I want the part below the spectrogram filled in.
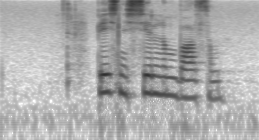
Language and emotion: Russian, neutral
